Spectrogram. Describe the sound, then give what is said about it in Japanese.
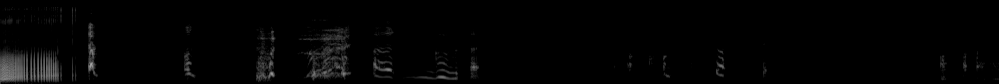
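A loud fart bursts out at the start, the first of a series, followed by scattered short whimpering and moaning vocal sounds that trail off into faint, sparse noises. “あなたはもういらない。おならにまみれて死ぬの。ほら、一発目。”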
